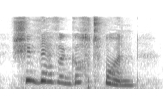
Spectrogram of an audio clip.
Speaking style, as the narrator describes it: I cried

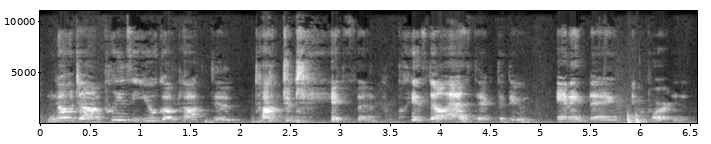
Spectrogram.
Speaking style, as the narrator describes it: I was literally like yelling at my screen

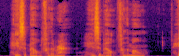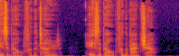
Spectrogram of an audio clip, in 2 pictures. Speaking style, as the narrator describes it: The anxious and laborious rat ... muttering

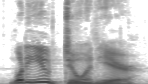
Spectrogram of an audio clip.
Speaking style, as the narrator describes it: Tom cried out

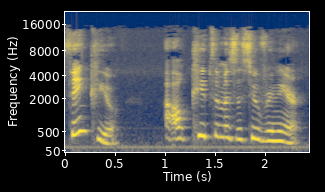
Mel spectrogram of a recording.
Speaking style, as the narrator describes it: Yunhei said happily

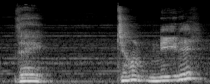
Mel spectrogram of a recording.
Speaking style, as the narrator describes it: I stammered

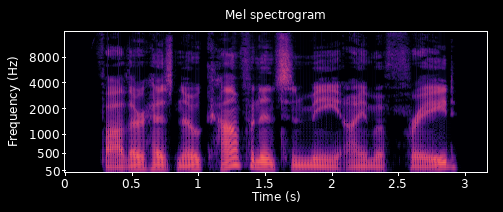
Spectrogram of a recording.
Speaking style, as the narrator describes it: Julia remarked sadly

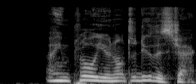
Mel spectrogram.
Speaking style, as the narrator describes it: she cried

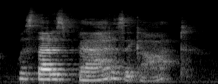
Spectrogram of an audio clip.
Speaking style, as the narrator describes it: Shannon was horrified, asking in a shaky voice

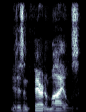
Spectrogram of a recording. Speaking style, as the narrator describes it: he muttered

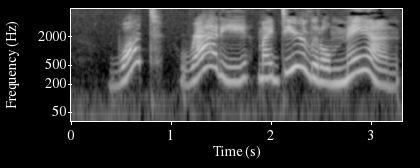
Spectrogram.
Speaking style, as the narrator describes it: exclaimed the Badger in a quite different voice

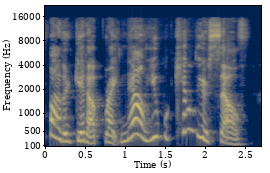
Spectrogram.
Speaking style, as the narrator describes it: I howled

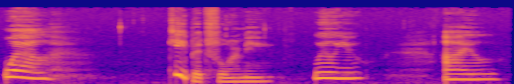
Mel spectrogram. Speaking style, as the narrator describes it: her voice was dreamy as she answered

